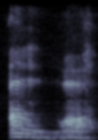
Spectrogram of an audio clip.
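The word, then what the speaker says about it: الله: Allah. This is hamzatul wasl, and it has to be pronounced when there is no other word before this lafzul jalala.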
